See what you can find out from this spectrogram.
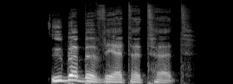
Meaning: inflection of überbewerten: 1. second-person plural preterite 2. second-person plural subjunctive II
- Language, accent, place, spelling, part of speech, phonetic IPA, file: German, Germany, Berlin, überbewertetet, verb, [ˈyːbɐbəˌveːɐ̯tətət], De-überbewertetet.ogg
